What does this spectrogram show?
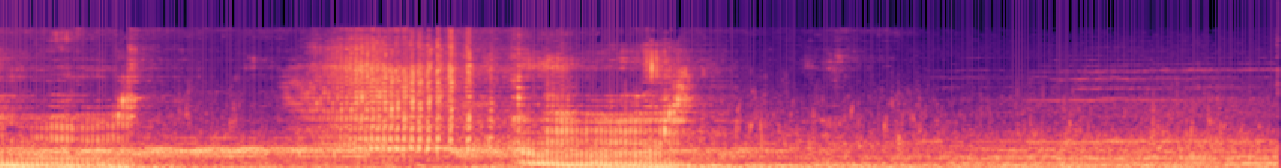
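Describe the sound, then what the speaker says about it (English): Humpback whale song in the deep ocean: long, loud, moaning and rising calls with groaning low tones, swelling and fading over a constant watery rumble, with no talk. "It's possible that humpbacks have been singing their extraordinary, complex songs for millions of years."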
